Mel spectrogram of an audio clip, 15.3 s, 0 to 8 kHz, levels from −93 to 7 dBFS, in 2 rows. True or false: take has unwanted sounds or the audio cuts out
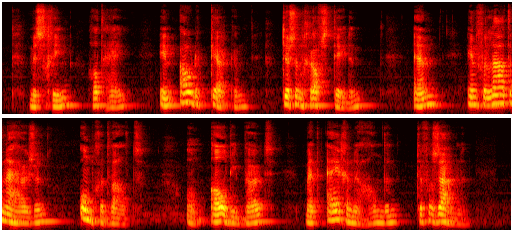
false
